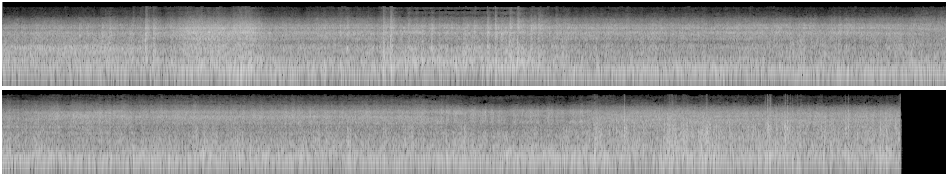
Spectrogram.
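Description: Running noise of a moving passenger train, heard from an open coach doorway: a steady rumble and clatter of the coach wheels on the rails, with rushing air. The sound cuts off suddenly near the end.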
